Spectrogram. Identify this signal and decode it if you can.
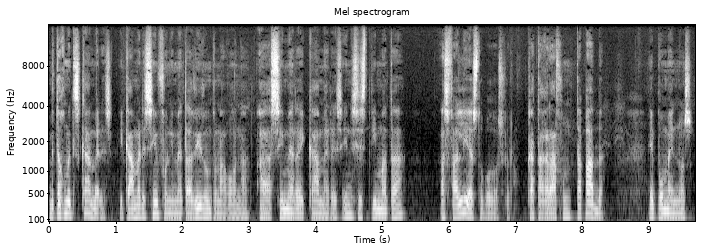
Speech in Greek. There is no code.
